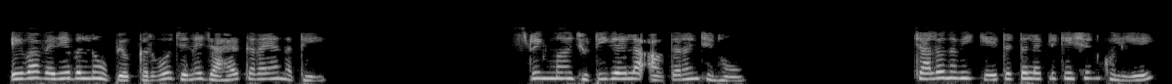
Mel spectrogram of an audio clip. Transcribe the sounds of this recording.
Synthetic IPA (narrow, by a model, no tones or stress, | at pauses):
eʋaʋeːɾiebəlnoʊpjoːɡ̚kəɾʋod͡ʒeːned͡ʒaːɦɪɾkəɾaːjãnət̪ʰi | sʈɾɪŋɡmãd͡ʒʱuʈiɡəelaʔaʋt̪əɾənt͡ʃɪn̤õ | t͡ʃaːlonəʋikeʈəʈəlɛplikeːʃənkʰoːlije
